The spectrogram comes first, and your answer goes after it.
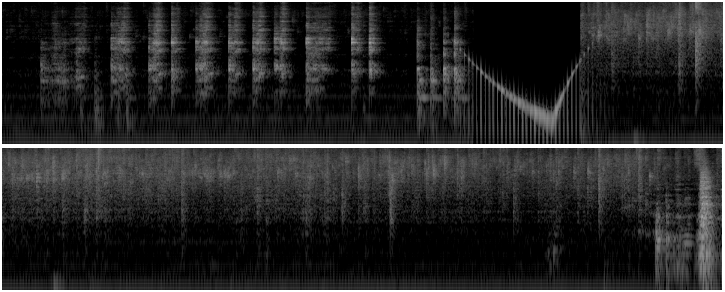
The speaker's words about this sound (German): Butter ist im Topf, Frühlingszwiebeln und Knoblauch kommt in den Topf. Ich drehe mal noch ein bisschen hoch.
